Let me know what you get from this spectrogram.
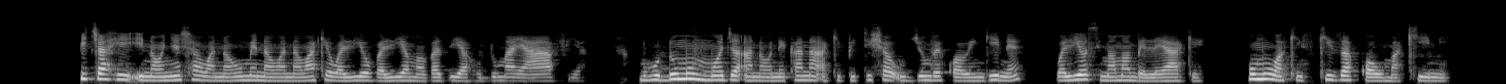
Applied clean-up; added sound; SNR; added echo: none; none; none; none.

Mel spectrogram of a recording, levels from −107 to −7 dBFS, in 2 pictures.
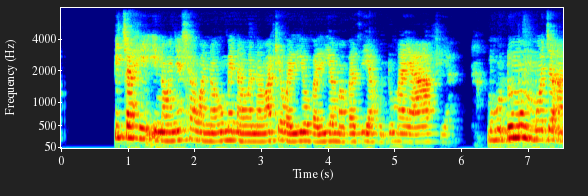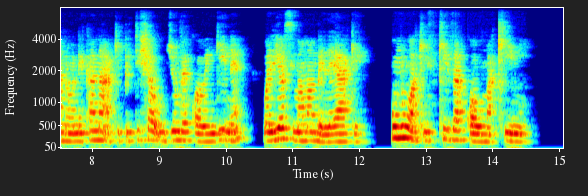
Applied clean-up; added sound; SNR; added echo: none; none; none; reverberation time 0.3 s.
